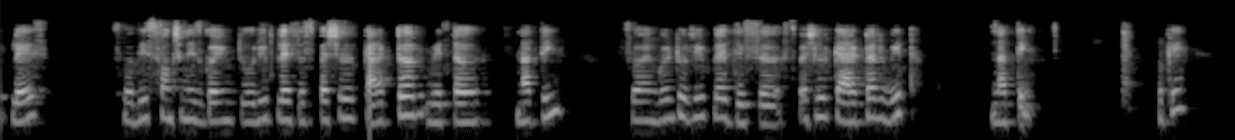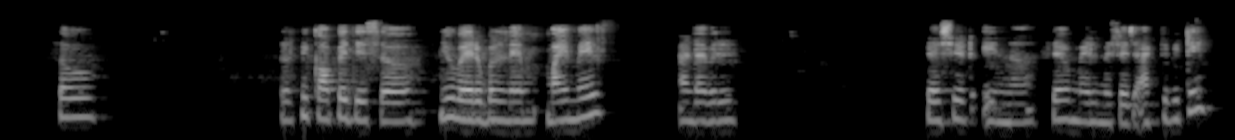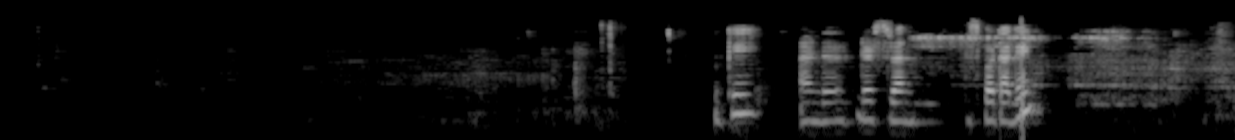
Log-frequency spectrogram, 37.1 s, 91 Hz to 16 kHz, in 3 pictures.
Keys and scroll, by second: 2.7 Down, 2.7 Return, 5.2 Left, 6.0 shift+', 8.1 Left, 9.3 shift+\, 20.8 ctrl+c, 26.0 ctrl+v, 31.9 BackSpace.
